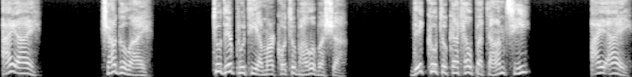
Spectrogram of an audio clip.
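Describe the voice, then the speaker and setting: A man's voice: high-pitched, lively intonation, unhurried, pauses often, slightly rough, heavily acted. A man voicing a sly, glib goat thief and swindler in a comedy cartoon. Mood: coaxing. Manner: glib, wheedling salesman patter.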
